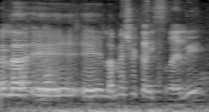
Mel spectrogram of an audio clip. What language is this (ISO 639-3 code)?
heb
